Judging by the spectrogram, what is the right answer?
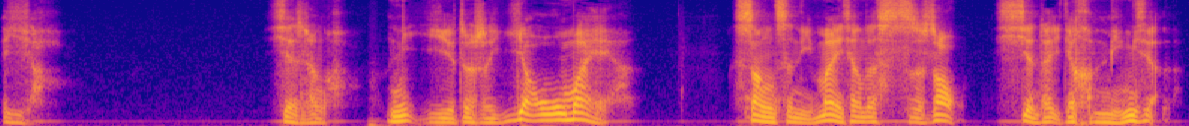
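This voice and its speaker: A man doing a grave, hushed old doctor. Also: lowish voice, slightly rough, no room sound, clean studio sound, exaggerated voice. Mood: regretful. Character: grave, regretful older male doctor.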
